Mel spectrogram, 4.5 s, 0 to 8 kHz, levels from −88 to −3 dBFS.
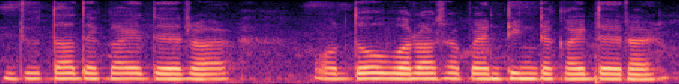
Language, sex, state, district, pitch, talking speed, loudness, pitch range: Hindi, female, Arunachal Pradesh, Lower Dibang Valley, 195 Hz, 185 wpm, -15 LUFS, 190-200 Hz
